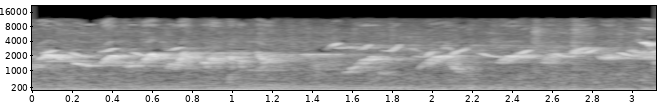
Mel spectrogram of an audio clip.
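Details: White-rumped shama, Aceh bird from Tangse, singing aggressively after moulting: fast varied whistled phrases, sliding and warbling, repeated quickly and continuously with a low hum underneath.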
